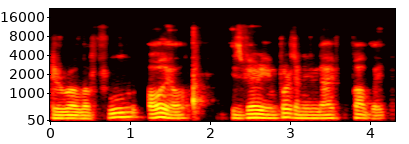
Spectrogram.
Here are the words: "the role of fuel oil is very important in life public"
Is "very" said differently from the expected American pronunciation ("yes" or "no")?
no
